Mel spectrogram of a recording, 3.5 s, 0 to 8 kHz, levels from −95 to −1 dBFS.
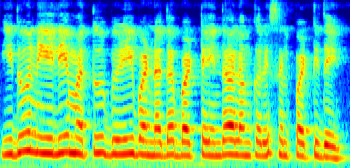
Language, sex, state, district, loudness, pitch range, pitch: Kannada, male, Karnataka, Bidar, -14 LUFS, 240-270 Hz, 255 Hz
